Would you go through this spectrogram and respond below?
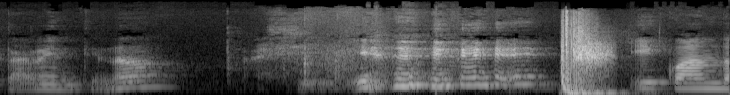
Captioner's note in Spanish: ríe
